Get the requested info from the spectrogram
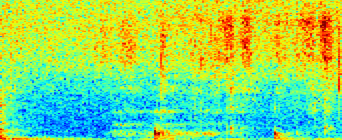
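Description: Near silence, with a marker writing on a whiteboard: two faint short strokes, about a second in and near the end.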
